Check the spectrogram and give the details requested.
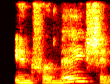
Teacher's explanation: Information is stressed on the third syllable.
